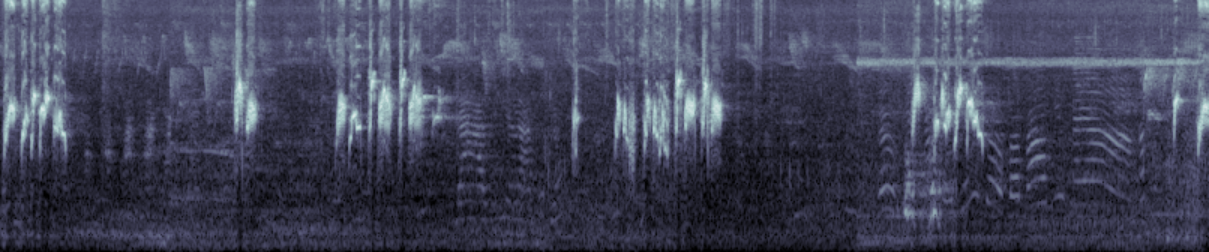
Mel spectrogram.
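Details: Red-whiskered bulbul song played to help juveniles learn and to excite newly trapped birds: repeated short chattering, warbling phrases every second or two, with some harsher squawky notes and a steady background hum.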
